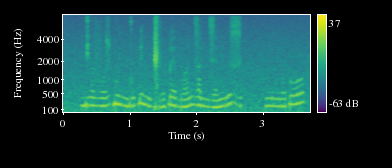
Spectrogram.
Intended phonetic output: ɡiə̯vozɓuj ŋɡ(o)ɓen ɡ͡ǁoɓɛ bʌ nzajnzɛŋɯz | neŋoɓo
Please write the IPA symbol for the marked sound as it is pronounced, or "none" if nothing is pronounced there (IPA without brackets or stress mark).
u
